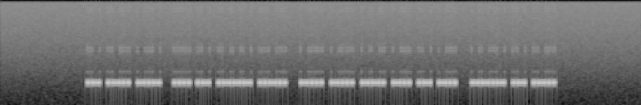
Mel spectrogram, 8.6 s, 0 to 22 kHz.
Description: Morse code (Arabic alphabet), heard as a keyed tone, hand-sent with a paddle, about 38 wpm, 790 Hz. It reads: الك حاجه ببغداد قال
